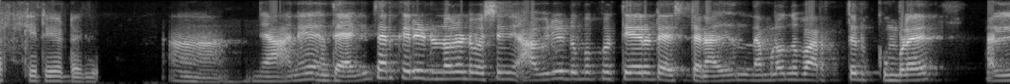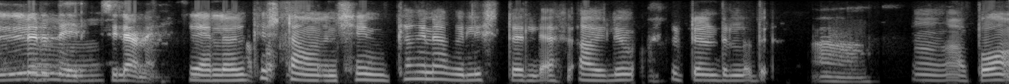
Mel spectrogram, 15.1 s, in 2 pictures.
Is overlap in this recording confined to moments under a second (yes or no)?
yes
